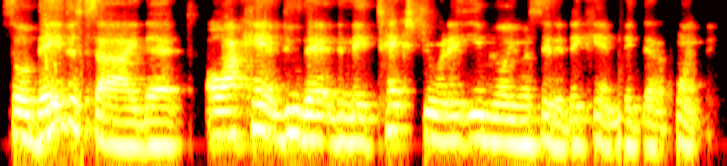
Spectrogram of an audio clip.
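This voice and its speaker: A man coaching a business group through a software tutorial on a video call, casual and often checking in with "right?". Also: medium pitch, a little fast, roomy sound. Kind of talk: online tutorial training.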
